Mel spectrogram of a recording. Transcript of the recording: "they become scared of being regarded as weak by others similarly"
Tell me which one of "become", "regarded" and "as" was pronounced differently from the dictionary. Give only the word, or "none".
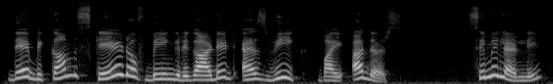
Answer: none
